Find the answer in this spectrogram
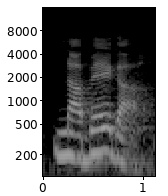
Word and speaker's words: navega: In Castilian Spanish, the V's are pronounced as a B. So, navega, volando va.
